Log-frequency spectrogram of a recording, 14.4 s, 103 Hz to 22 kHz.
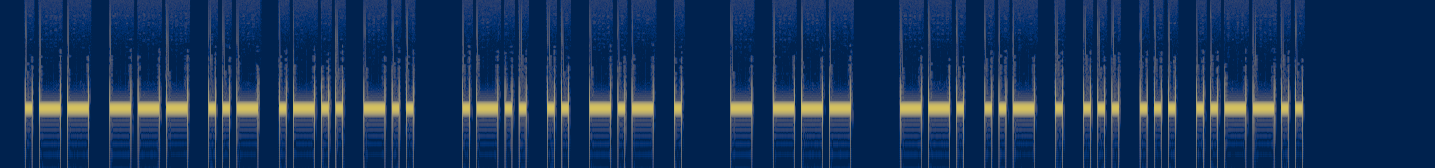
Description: Morse code, heard as a keyed tone, about 17 wpm, 700 Hz. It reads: WOULD LIKE TO GUESS?
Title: Sentences from Top 1500 Words 17wpm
